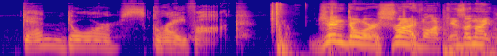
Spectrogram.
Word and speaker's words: Gendor Skraivok: Gendor Skraivok. I repeat, it is pronounced Gendor Skraivok.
